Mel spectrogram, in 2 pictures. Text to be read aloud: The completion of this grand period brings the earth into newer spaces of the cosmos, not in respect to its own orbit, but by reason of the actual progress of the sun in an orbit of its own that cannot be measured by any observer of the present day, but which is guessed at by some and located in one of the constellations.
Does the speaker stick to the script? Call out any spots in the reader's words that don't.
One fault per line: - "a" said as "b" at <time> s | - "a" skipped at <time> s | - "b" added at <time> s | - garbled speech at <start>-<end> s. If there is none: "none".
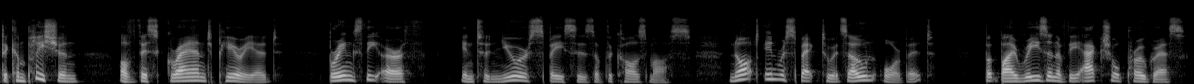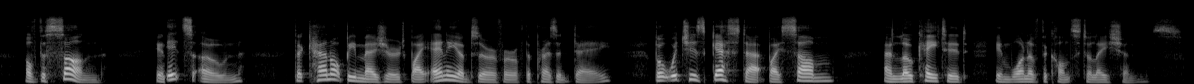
- "an orbit of" skipped at 13.6 s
